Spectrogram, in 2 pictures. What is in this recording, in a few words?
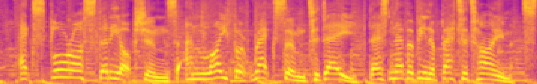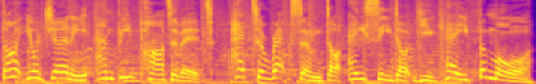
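university commercial, Male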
